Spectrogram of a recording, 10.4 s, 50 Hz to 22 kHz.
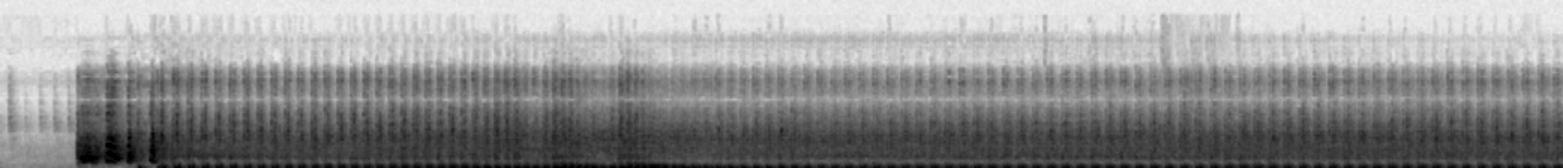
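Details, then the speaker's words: Newly bought motorcycle started up around 8 a.m. with a blowing exhaust, so it doesn't sound as it should, though no rattles are audible. Fast lumpy idle with a sharp puffing chuff on every firing pulse; exhaust leak. "So yeah, the exhaust is blowing, but you can't hear any rattles, can you? Sounds pretty quiet."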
